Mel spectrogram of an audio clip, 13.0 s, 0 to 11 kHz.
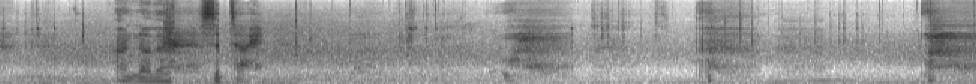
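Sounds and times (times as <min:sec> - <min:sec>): faint handling noises: 0:00.0 - 0:03.0, 0:03.8 - 0:13.0
breathy rustle: 0:04.6 - 0:11.4.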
